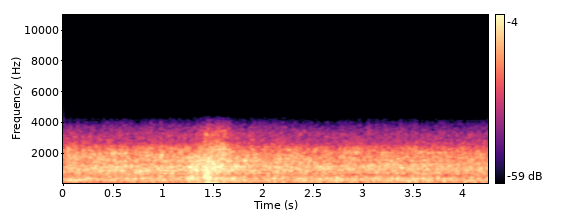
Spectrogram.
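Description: A van passes close by with a rushing whoosh.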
